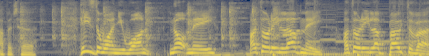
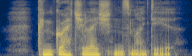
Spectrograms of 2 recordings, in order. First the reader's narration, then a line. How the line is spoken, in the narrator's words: Patricia purred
